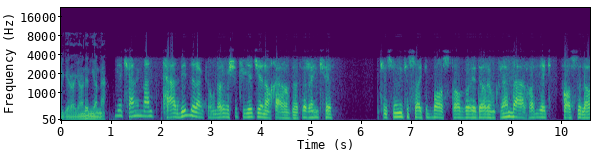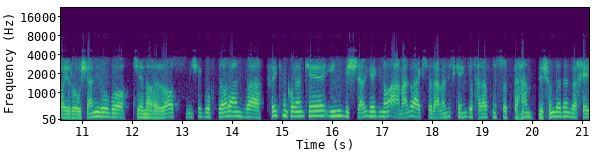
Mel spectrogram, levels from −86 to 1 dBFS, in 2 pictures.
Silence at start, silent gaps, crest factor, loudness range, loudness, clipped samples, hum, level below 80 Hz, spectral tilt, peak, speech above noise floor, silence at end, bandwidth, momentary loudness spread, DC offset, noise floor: 0 s; none; 14 dB; 4 LU; -20 LUFS; under 0.1%; none; -50 dBFS; -8 dB/octave; -4 dBFS; 48 dB; 0 s; 8.8 kHz; 7 LU; under 0.1%; -68 dBFS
